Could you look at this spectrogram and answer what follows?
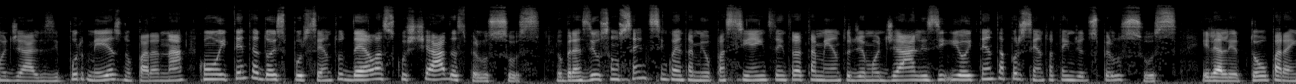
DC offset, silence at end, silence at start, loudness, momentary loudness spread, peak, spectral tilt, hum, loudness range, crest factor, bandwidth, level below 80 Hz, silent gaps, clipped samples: under 0.1%; 0 s; 0 s; -26 LUFS; 6 LU; -6 dBFS; -3.5 dB/octave; none; 1 LU; 20 dB; 17 kHz; -56 dBFS; none; under 0.1%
